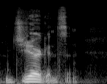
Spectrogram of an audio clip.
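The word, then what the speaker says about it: Jorgenson: That's Am I pronouncing this correctly? – That's very aggressive. It's either that or Eric Jorgensen. – Jorgensen.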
